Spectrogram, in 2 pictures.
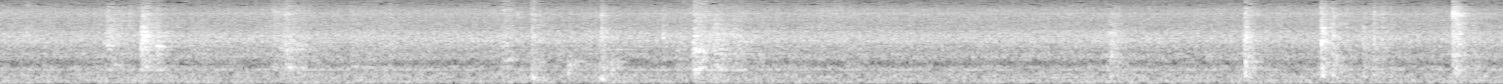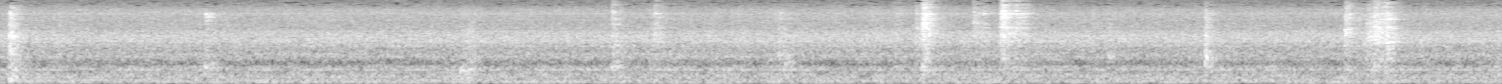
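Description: Tempe frying in oil in a pan on a gas stove: a steady sizzle with scattered sharp pops and clicks.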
